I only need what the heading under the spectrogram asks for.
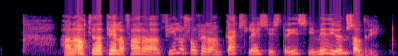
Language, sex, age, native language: Icelandic, male, 60-69, Icelandic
